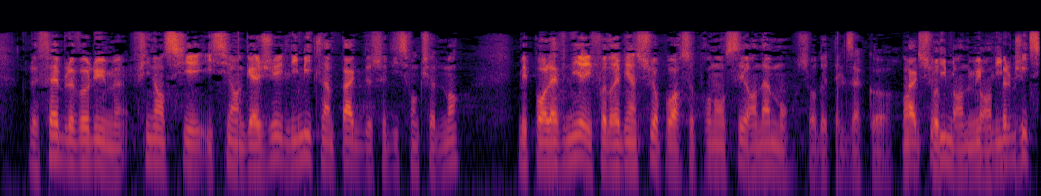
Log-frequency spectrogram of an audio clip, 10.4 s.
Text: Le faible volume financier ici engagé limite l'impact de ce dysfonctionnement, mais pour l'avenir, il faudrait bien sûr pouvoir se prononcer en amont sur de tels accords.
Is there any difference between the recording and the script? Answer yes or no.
yes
